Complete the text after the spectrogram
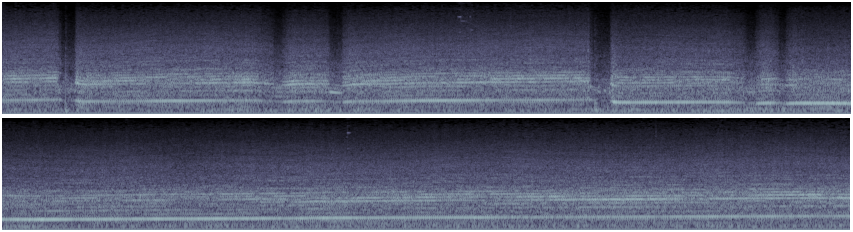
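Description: A racing car engine roars loudly and climbs steadily in pitch.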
